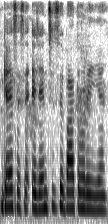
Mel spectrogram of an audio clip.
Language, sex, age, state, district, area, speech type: Urdu, female, 30-45, Bihar, Saharsa, rural, spontaneous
